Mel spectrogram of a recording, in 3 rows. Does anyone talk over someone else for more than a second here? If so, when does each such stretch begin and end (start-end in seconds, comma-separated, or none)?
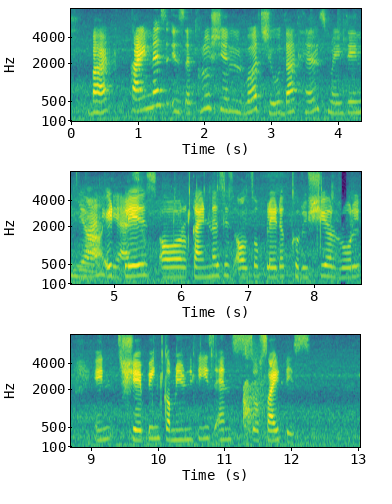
4.2-5.5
